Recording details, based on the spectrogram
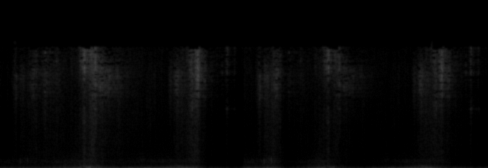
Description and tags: SFX for the game "In search of the fallen star". Plays when the player traverses the forest.
forest, leaves, wind, tree, falling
